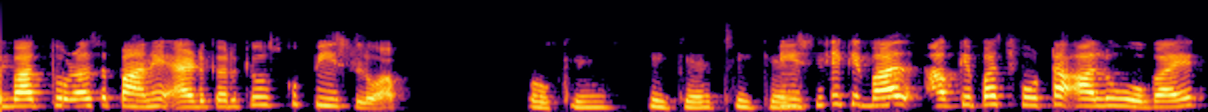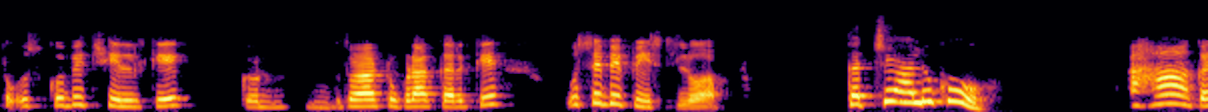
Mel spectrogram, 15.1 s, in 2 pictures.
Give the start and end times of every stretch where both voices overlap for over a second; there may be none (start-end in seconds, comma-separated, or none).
none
